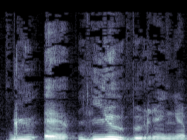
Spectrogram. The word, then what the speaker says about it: Nürburgring: Si pronuncia così perché ha il Nullaut, oppure detto così volgarmente in italiano, i due puntini sulla U, quindi si pronuncia Nürburgring proprio così.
